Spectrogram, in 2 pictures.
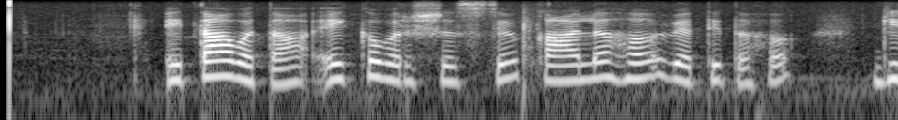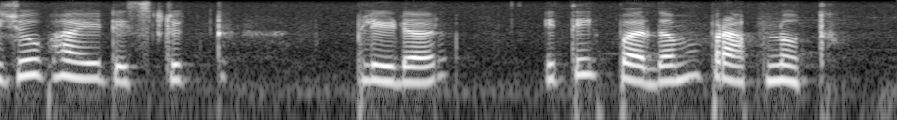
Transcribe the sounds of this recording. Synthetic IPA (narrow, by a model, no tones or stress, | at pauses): et̪aʋət̪aʔekʋəɾʂəsjəkaːləɦəʋjɐt̪it̪əhəɡid͡ʑubʱaiɖisʈɾik̚ʈ | pliːɽəɾ | it̪ipəd̪ʱəmpɾapnut̪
